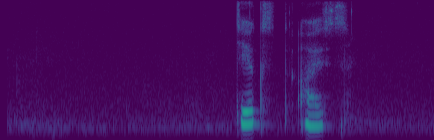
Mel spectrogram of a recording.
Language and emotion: Russian, sad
